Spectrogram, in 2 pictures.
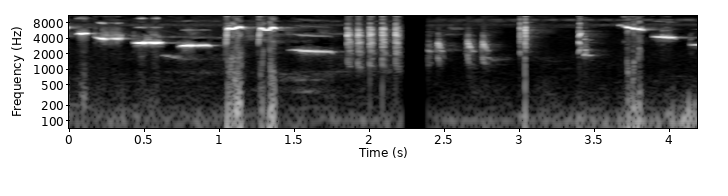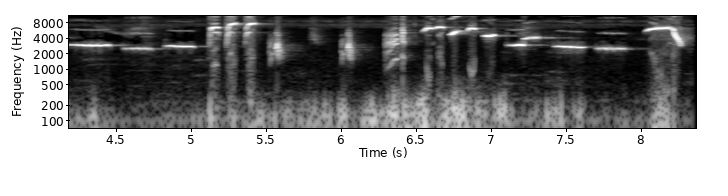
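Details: Male sulingan from Mount Merapi singing energetically to lure other birds: whistled notes, buzzy trill bursts and sharp clicks, with a faint low rumble toward the end.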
